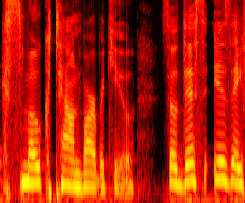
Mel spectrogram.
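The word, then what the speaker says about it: Smoaktown: And it's not spelled like smoke, like typical.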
